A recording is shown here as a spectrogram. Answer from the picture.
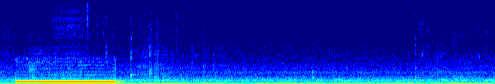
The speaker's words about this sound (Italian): Squilla. Squilla, attenzione, silenzio.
